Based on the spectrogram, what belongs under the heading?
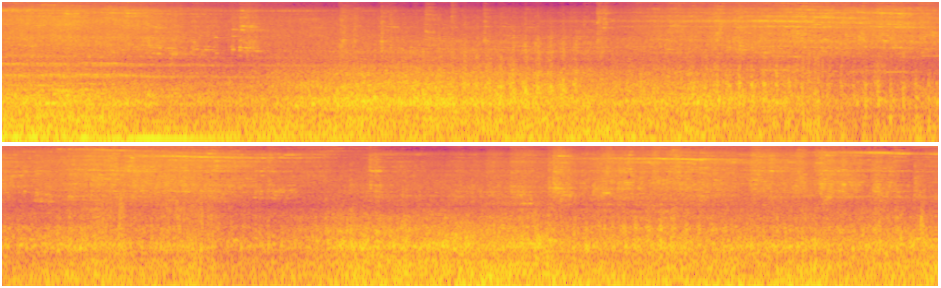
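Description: Freight train rolling past at close range. Diesel locomotives in the middle of the train give a low engine hum that passes within the first three seconds. After that, tank cars and covered hoppers roll by with steady wheel noise, clicks over the rail joints, and high wheel squeal that slides up and down in pitch.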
